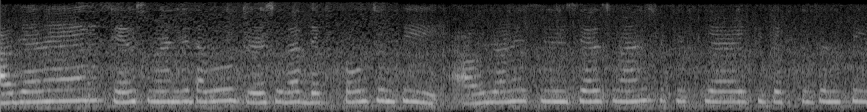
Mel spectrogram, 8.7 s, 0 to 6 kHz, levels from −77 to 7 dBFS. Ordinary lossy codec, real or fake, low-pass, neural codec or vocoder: Opus, 16 kbps; real; 5.4 kHz; none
